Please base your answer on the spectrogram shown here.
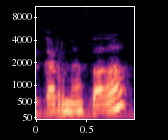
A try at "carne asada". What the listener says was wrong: why did you roll the R? Carne asada. Carne asada. Don't ever roll your R's, please. Yeah, none of this.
